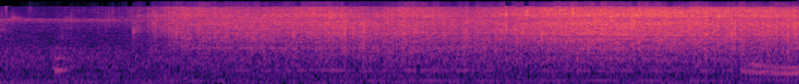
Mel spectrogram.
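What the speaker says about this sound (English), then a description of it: "I'm gonna throw in just a smidgen of bacon grease." A small amount of bacon grease sizzles and hisses steadily in a cast iron pan over a rocket stove, a dense, continuous crackle that grows slightly louder as it goes on.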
